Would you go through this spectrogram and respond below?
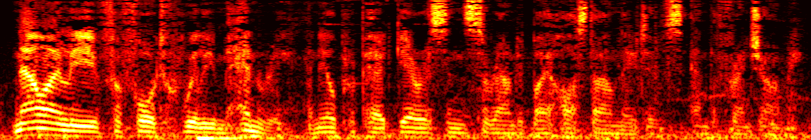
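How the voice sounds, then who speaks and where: An actor playing a dignified, resigned British colonel, narrating a letter formally and solemnly as a game voice-over. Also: male voice, low-pitched. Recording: clear background noise.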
